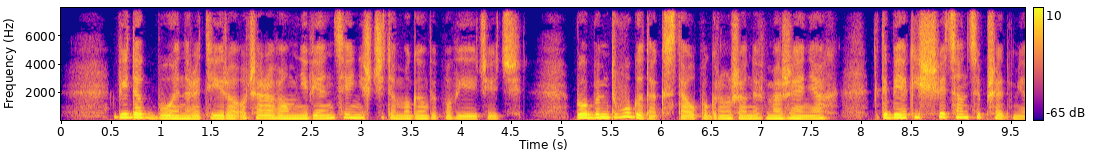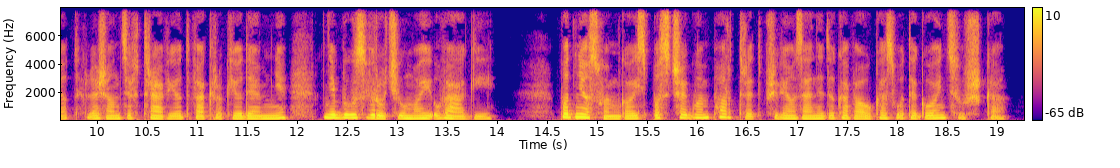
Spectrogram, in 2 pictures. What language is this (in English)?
Polish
